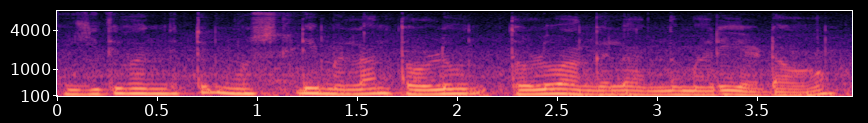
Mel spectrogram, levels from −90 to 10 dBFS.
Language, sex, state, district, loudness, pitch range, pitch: Tamil, male, Tamil Nadu, Kanyakumari, -13 LUFS, 135-165 Hz, 150 Hz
